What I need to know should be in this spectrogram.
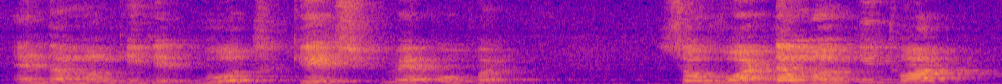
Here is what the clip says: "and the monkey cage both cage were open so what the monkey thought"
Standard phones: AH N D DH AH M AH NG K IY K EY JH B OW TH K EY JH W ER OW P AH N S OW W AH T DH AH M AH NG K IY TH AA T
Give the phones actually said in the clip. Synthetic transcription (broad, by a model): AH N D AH M AH NG K IY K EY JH B OW T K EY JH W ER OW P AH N S OW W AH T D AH M AH NG K IY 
